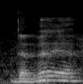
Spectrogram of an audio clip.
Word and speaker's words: WIR: doesn't it's not material very bank that's pronounced ver it's wir bank is one circular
